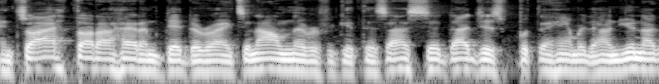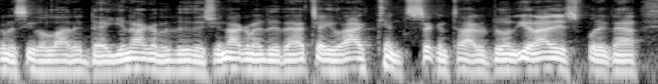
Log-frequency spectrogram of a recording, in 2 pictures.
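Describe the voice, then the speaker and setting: A man with an American accent speaks at a very fast pace with hardly any pauses. His very deep, low voice stays monotone and flat, with very even loudness. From US Northeast, Newark, New Jersey. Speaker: retired pastor. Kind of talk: interview.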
